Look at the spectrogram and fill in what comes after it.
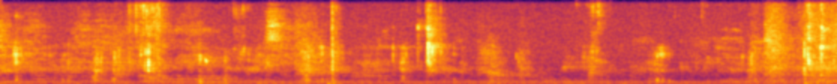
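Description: Faint chewing and small sticky mouth clicks from eating a barbecue-sauced chicken wing, with a few soft sharp ticks scattered through, the loudest near the end.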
